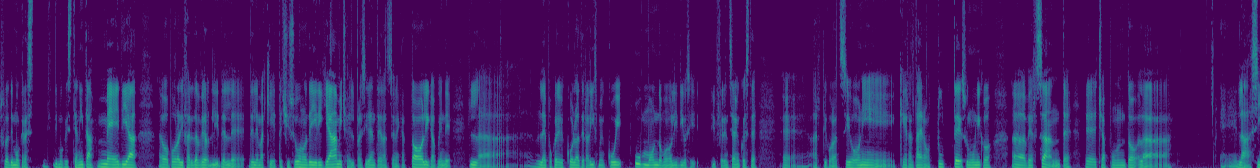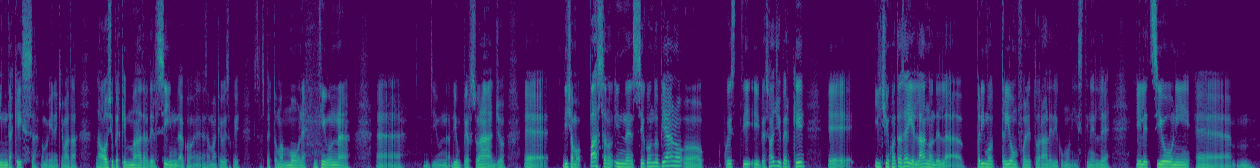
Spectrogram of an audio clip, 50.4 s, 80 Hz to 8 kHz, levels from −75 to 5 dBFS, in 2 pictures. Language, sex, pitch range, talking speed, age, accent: Italian, male, 115-140 Hz, 125 wpm, 30-49, native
